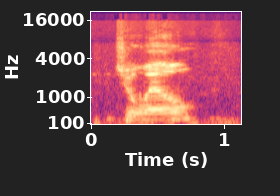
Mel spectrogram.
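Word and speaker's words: Xoal: band in from Mexico called Joel it's spelled x o a l and that song is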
